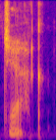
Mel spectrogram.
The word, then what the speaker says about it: JATK: J-A-T-K, he spells it. Yeah, I went back and I read his email and he told me at the very bottom it's pronounced Jack.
